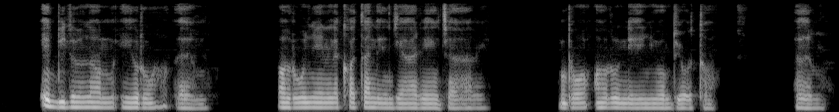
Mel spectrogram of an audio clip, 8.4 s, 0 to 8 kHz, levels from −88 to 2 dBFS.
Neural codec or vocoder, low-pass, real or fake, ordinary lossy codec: codec, 16 kHz, 2 kbps, FunCodec, trained on LibriTTS, 25 frames a second; 7.2 kHz; fake; MP3, 64 kbps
